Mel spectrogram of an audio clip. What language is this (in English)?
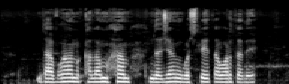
Pashto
